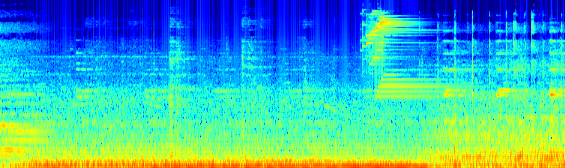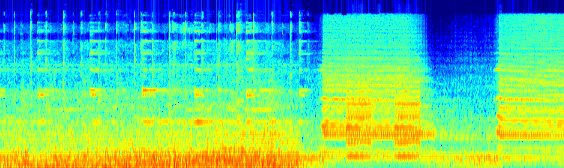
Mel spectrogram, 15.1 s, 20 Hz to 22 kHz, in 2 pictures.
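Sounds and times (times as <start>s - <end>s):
locomotive horn: 0.0s - 0.7s, 11.8s - 13.5s, 14.1s - 15.0s
diesel locomotive rumbling: 0.0s - 15.0s
wheels clicking over rails: 5.6s - 11.9s.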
